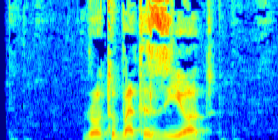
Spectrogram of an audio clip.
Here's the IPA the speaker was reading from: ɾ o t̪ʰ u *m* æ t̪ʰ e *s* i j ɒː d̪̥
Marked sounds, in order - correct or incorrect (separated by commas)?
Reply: incorrect, incorrect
